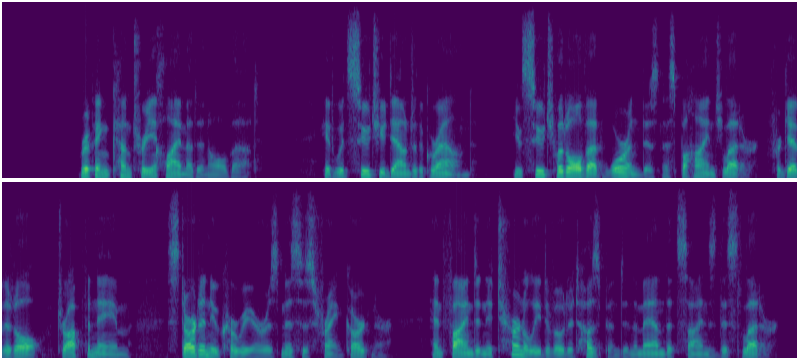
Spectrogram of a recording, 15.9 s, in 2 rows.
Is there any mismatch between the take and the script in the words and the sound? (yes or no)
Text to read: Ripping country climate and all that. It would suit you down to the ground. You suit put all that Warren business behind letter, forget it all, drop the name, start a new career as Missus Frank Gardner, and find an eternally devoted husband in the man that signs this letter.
no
